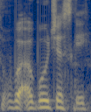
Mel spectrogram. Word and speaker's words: Wojcicki: Miss Wojcicki, is that how you pronounce it? Yes, Wojcicki.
